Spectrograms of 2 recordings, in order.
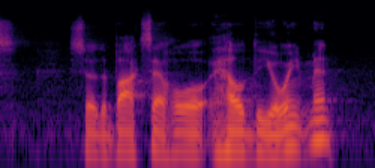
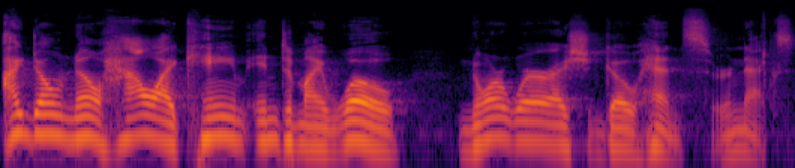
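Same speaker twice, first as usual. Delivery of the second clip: ordinary delivery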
